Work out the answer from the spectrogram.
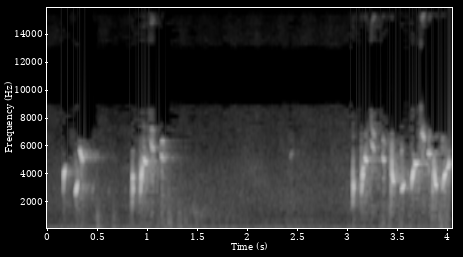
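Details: Collo goldfinch gives short high chirpy phrases, a brief twittering burst, then after a pause a longer run of quick liquid twitters and sharp notes.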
